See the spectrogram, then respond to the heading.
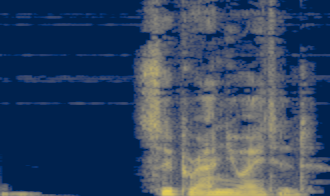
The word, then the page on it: superannuated: Australian English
